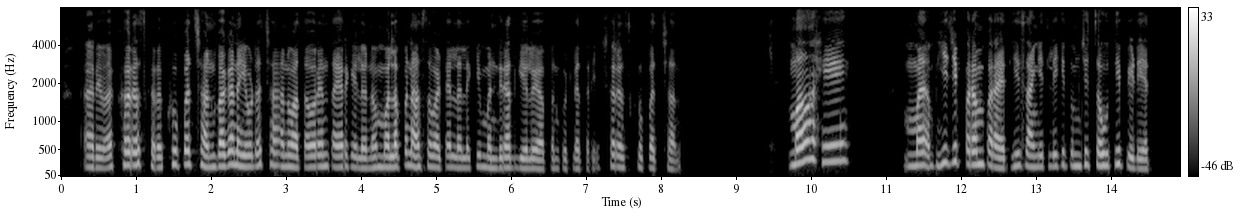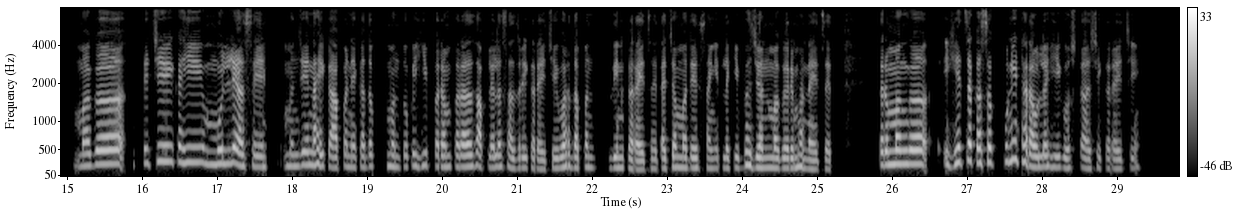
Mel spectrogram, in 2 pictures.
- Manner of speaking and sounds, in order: other background noise; tapping
- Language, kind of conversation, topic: Marathi, podcast, तुमच्या घरात पिढ्यानपिढ्या चालत आलेली कोणती परंपरा आहे?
